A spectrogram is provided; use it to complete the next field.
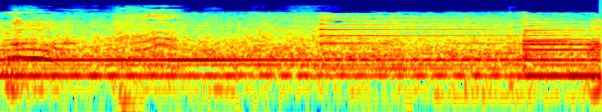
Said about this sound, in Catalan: Que van a tocar los cuartos. Un momento.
